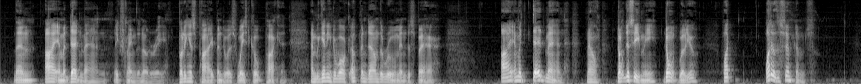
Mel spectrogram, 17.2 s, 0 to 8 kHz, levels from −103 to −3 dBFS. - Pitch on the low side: Yes, low, 100 Hz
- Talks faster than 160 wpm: No, average, 155 wpm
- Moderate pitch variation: No, wide, 8.5 semitones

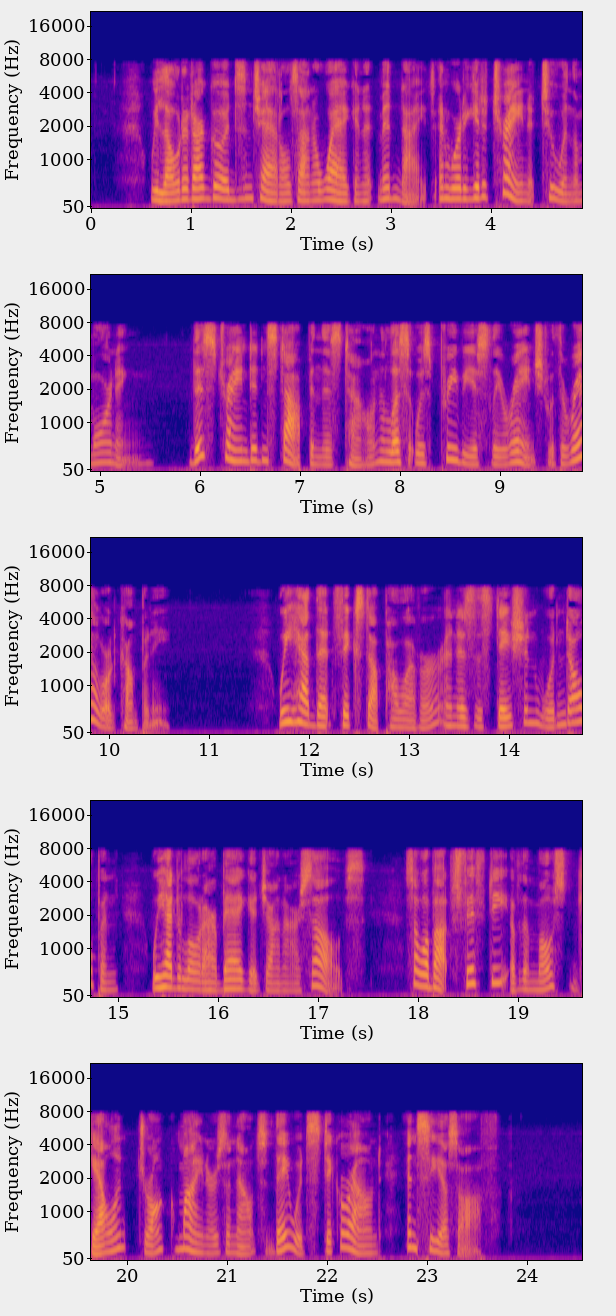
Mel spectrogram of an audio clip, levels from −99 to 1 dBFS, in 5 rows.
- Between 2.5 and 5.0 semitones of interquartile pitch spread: No, wide, 5.4 semitones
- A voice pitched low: No, high, 195 Hz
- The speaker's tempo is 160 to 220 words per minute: Yes, average, 185 wpm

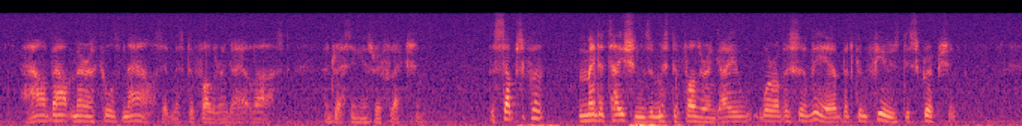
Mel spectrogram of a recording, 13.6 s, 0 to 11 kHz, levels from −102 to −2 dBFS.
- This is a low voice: Yes, low, 130 Hz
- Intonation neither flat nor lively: Yes, average, 3.6 semitones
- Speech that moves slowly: Yes, slow, 110 wpm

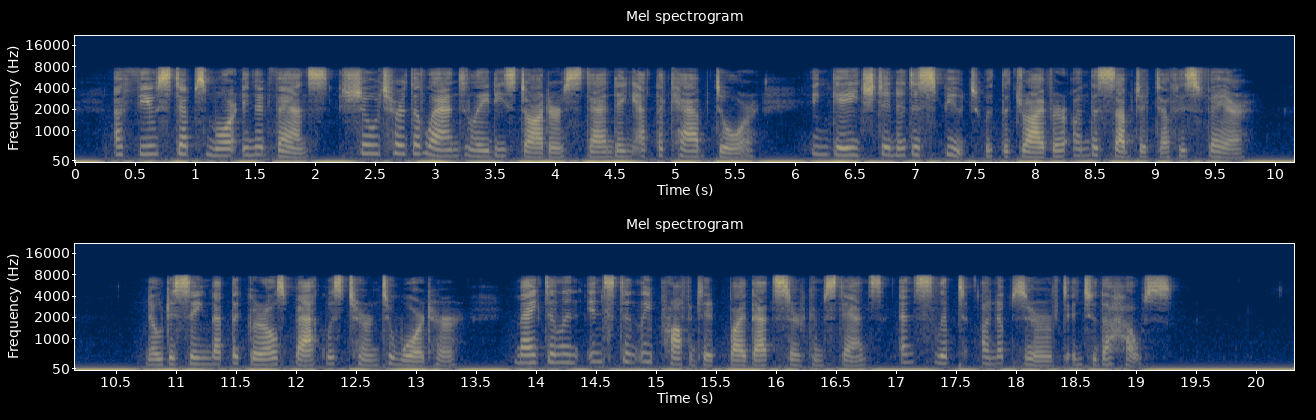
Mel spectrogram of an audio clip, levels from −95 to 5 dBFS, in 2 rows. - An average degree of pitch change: No, wide, 6.6 semitones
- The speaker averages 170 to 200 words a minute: No, average, 150 wpm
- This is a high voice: Yes, high, 195 Hz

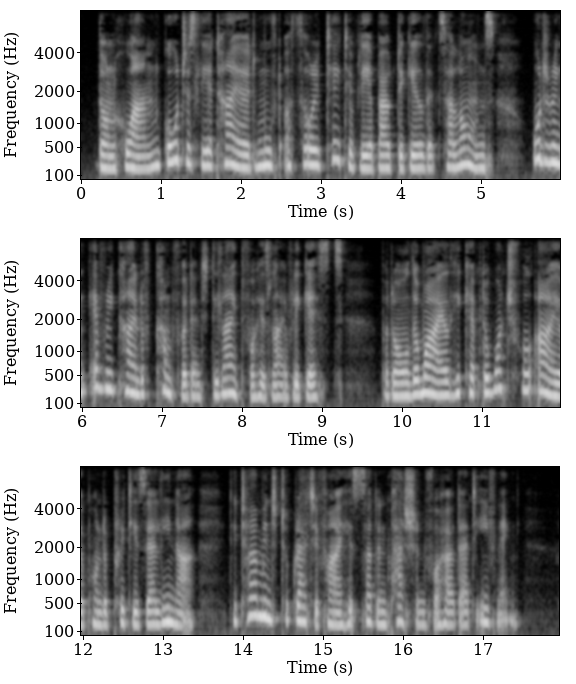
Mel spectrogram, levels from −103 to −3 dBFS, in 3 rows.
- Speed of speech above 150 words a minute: No, average, 145 wpm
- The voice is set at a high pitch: Yes, high, 205 Hz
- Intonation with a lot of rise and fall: No, average, 4.5 semitones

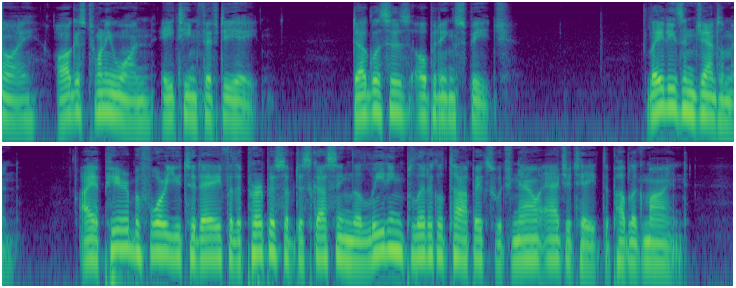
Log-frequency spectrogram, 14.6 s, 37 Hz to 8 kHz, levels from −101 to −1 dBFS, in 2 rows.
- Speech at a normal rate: No, slow, 125 wpm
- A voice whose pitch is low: Yes, low, 115 Hz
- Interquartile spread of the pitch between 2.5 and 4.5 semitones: Yes, average, 3.6 semitones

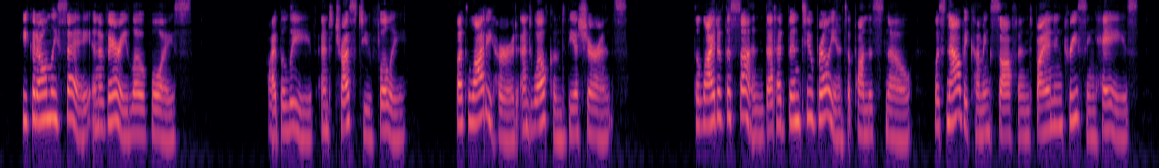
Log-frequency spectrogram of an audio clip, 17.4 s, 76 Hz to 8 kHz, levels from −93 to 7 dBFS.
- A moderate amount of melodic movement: No, wide, 6.7 semitones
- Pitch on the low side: No, high, 220 Hz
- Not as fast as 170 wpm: Yes, average, 150 wpm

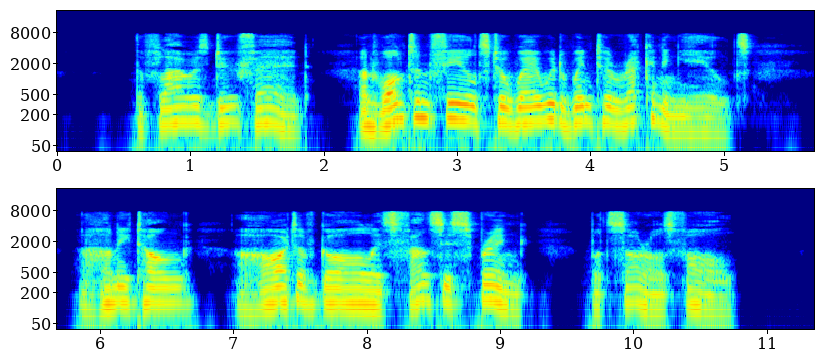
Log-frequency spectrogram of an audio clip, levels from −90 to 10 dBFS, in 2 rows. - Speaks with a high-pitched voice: No, low, 125 Hz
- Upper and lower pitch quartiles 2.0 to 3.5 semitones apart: No, average, 3.9 semitones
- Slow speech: Yes, slow, 115 wpm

